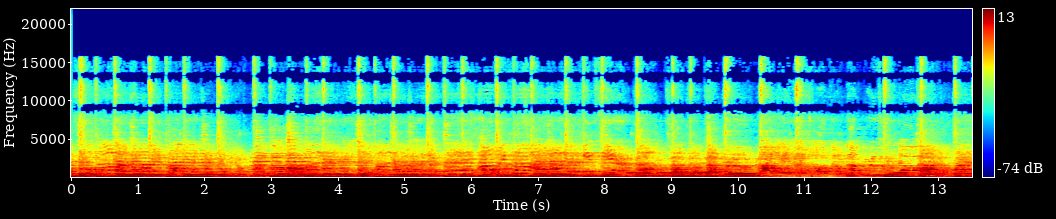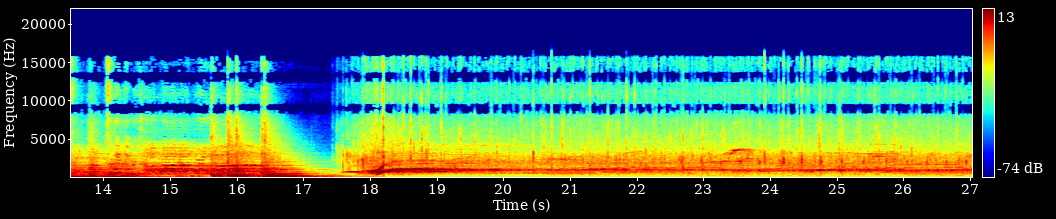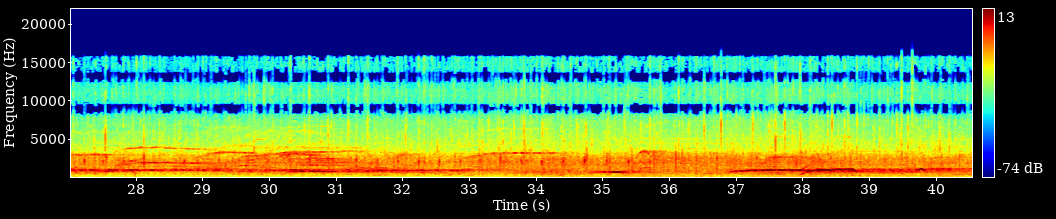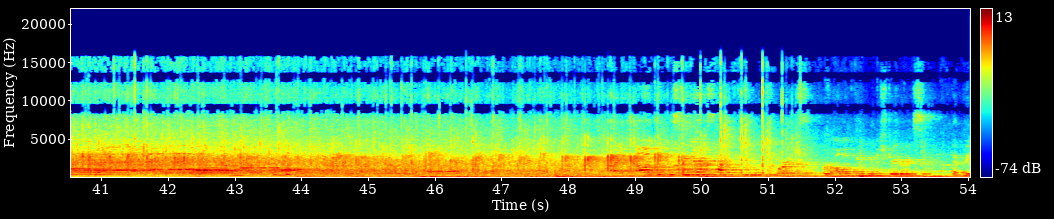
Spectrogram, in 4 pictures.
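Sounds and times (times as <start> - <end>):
choir singing with piano and band: 0.0 - 17.6, 23.2 - 48.4
audience applause: 17.4 - 51.4
cheers and whoops: 17.5 - 46.8.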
